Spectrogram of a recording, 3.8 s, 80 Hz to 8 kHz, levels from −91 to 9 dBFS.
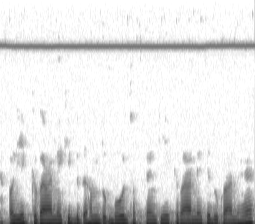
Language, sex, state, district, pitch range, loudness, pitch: Hindi, male, Bihar, Saran, 125-135 Hz, -13 LUFS, 130 Hz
